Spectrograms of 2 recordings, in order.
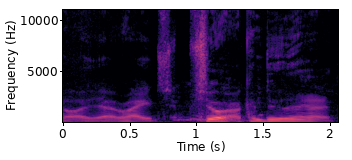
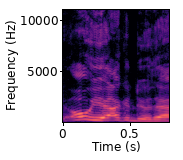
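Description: First: Much lower and softer, sarcastic aside; doubting inner voice. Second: Upbeat, higher and louder, eager to please; brightly confident promise on the phone; eager yes. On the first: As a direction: mutter it to yourself, unsure. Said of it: "It's like". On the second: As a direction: chirp it like a keen yes-man. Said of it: "And I was like". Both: Retold or imitated.

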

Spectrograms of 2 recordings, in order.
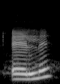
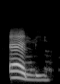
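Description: First: L said as "EH-leh", ending in a clear e; Spanish letter name. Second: L said as "EH-lee", strong open first E; stronger Portuguese L. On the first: Teacher comparing alphabets for students, L as loud Spanish "EH-leh". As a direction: say L loudly as Spanish "ele". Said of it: "continúa el mismo". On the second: Teacher stressing the difference for students, L as strong "EH-lee". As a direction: say L as "éli", hitting the first vowel. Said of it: "por un poquito más fuerte". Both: Shown as a demonstration.

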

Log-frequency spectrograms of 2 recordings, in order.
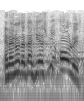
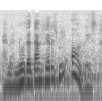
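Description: First: Louder and higher, proclaimed for the crowd; said out loud so the people believe; loud public prayer. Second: Said in the usual way. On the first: Shown as a demonstration. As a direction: announce it so the bystanders hear. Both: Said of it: "talking loudly that they may know".

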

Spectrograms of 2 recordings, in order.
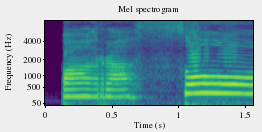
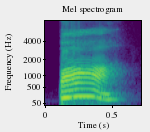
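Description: First: "Парасолька" drawn out slowly, third syllable СОЛЬ stretched and punched; stress on СОЛЬ. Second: "Па-ра-соль-ка" split into four separate syllables. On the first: Teacher finding the stress in "Парасолька", stretching "соль" slowly. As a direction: lean long and hard on "соль" in "Парасолька". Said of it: "Визначимо наголос". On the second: Teacher divides the word "Па-ра-соль-ка" into syllables, pausing between them. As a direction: say "Па-ра-соль-ка" with a clear pause after each syllable. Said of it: "Вимовимо його для поділу на склади". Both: Shown as a demonstration.

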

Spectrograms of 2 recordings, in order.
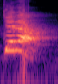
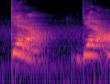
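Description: First: Loud, high yell of an angry teacher; sudden imitated shout; raised voice. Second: Said in the usual way. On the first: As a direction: bark it out, imitating a furious teacher. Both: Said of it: "raised her voice at me".

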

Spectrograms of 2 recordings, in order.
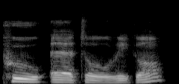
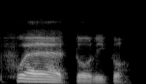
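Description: First: "Puerto Rico" slowly as poo-EH-to Rico; drawn-out "Puerto Rico" with U as its own syllable; wrong, separated U. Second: "Puerto Rico" slowly, starting PWEH; drawn-out correct "Puerto Rico", pw at the start. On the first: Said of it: "So it's not". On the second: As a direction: glide "Puerto" into one pweh syllable. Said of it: "the U is Pue". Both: Shown as a demonstration.

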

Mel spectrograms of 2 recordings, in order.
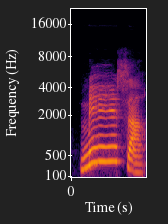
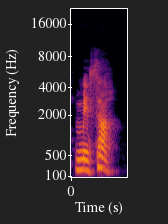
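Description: First: "mesa" with ME drawn out; MÉÉ-sa, slow; stress on first syllable. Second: "mesa" wrongly stressed on SA; stress on last syllable. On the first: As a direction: stretch and hit ME in "mesa". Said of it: "¿Qué decimos?". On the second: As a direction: land hard on SA in "mesa". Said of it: "o decimos mesa". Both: Shown as a demonstration.

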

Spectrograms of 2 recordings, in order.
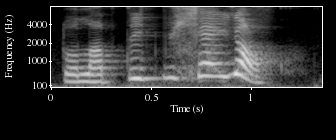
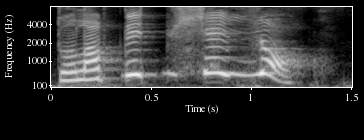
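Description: First: Said in the usual way. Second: Higher and louder, pressing the point; insistent repeat. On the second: Acted. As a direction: Dolapta hiçbir şey yok, repeated louder and higher. (daha yüksek sesle, ısrarla) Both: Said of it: "repeated louder".

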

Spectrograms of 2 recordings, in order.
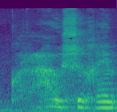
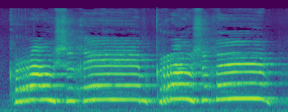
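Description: First: Said in the usual way. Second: High, slow, loud mock crowd yell; crowd shout. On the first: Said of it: "Wat riepen ze dan". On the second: Puppet Rick acting out the crowd's loud angry shout. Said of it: "Wat riepen ze dan, Rick?".

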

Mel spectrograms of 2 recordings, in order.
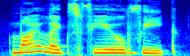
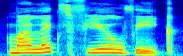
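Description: No difference in how they are said.

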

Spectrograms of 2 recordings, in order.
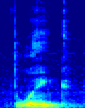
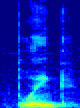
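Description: No difference in how they are said.

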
